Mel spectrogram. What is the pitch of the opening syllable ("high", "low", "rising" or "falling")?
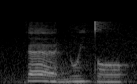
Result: falling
